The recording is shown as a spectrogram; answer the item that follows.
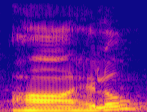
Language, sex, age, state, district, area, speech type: Urdu, male, 30-45, Delhi, North East Delhi, urban, spontaneous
